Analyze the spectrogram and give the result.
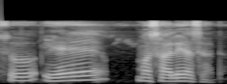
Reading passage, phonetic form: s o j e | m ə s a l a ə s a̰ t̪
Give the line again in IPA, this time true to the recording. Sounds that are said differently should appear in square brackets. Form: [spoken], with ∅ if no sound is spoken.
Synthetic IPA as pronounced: s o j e | m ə s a l [e] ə s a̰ t̪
